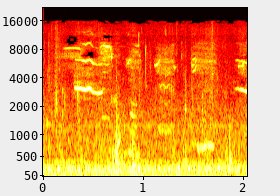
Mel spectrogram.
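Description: Young retriever puppy whining: two short, high-pitched whines, one near the start and one near the end.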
